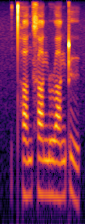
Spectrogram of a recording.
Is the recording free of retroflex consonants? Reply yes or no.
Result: no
